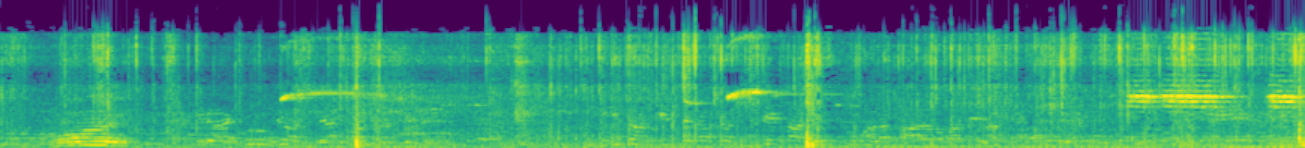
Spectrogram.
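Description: Paper and plastic wrapping rustle and crinkle in someone's hands.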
